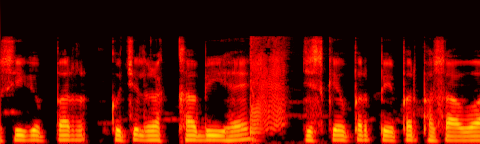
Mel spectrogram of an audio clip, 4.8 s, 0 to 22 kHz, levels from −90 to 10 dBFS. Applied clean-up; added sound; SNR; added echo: classical method Wiener filter.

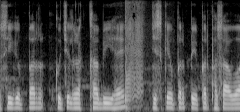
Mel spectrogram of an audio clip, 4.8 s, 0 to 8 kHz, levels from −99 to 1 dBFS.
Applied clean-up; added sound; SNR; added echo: none; Fart; 12 dB; none.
